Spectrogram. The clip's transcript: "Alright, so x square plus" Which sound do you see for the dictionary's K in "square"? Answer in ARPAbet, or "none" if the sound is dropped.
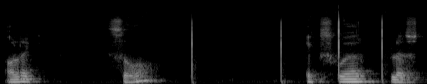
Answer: none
